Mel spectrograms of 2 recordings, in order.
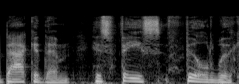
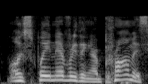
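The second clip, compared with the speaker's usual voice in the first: higher-pitched urgent promise; anxious, raised-pitch appeal; pleading; 8 semitones higher, faster than usual. A narrator's reading. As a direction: plead to be believed. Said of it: "he pleaded".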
